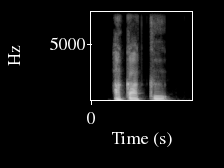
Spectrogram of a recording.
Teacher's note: In the flat-type, there’s no accent.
